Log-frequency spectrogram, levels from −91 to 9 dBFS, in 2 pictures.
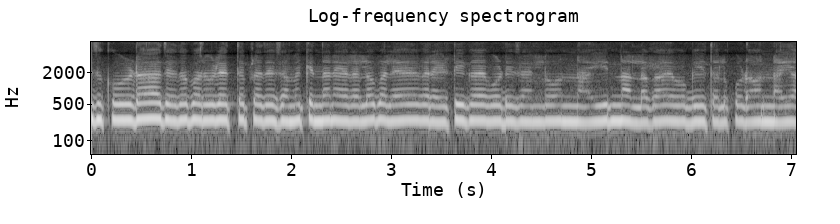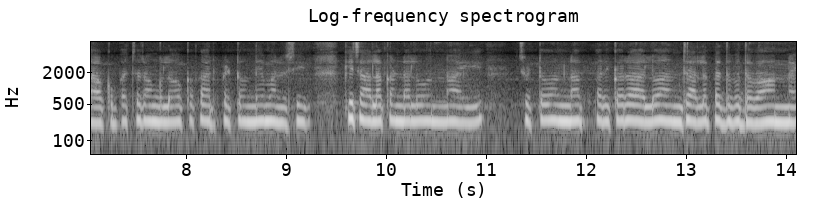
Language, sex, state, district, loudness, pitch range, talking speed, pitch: Telugu, female, Andhra Pradesh, Srikakulam, -14 LUFS, 230-245 Hz, 165 wpm, 240 Hz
